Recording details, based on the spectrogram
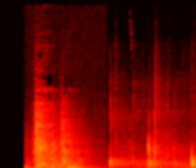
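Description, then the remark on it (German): A few sharp knocks on a wooden office door, spaced about half a second apart, fairly loud, following a brief muffled rustle or door noise. No one speaks. “Da klopfte es plötzlich an meiner Bürotür.”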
